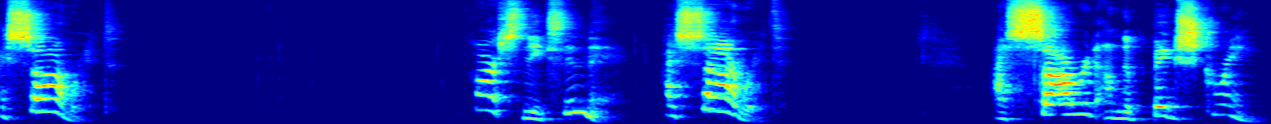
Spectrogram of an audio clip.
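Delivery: Boston intrusive R. Shown as a demonstration. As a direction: sneak an R into "saw it", high-pitched Boston. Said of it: "we throw in an R".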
